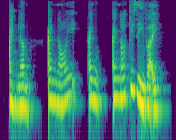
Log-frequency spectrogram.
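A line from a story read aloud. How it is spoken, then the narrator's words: Stunned stammering question. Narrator (Vietnamese): tôi sững người, lắp bắp hỏi lại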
